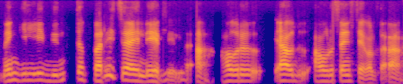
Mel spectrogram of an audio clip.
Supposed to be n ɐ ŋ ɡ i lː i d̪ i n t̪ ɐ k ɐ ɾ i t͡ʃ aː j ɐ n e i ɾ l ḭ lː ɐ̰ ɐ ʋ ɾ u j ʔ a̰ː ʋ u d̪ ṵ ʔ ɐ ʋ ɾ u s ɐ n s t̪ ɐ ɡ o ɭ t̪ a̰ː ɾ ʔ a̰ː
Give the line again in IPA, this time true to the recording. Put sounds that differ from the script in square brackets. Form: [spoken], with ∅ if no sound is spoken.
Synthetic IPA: n ɐ ŋ ɡ i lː i d̪ i n t̪ ɐ [p] ɐ ɾ i t͡ʃ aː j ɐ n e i ɾ l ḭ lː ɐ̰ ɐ ʋ ɾ u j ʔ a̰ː ʋ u d̪ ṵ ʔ ɐ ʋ ɾ u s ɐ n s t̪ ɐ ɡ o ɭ t̪ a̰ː ɾ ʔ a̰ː

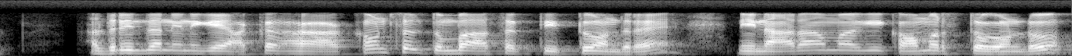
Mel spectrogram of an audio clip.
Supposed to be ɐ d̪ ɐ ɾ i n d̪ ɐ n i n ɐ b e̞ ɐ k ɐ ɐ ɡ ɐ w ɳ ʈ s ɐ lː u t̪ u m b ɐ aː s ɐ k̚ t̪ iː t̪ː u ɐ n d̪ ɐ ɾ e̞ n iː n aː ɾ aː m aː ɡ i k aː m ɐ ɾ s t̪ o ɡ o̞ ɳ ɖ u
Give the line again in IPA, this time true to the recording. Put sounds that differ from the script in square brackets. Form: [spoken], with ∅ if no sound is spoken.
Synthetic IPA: ɐ d̪ ɐ ɾ i n d̪ ɐ n i n ɐ [ɡ] e̞ ɐ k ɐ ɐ [k] ɐ w ɳ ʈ s ɐ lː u t̪ u m b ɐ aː s ɐ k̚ t̪ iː t̪ː u ɐ n d̪ ɐ ɾ e̞ n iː n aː ɾ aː m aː ɡ i k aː m ɐ ɾ s t̪ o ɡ o̞ ɳ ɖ u

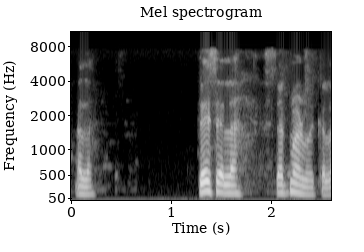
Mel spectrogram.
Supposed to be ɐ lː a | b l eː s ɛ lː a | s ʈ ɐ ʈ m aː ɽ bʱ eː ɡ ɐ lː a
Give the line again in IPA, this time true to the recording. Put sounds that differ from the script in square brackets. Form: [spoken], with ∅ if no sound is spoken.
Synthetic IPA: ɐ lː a | [p] l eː s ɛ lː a | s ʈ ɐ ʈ m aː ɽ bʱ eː [k] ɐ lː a

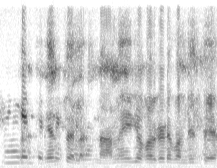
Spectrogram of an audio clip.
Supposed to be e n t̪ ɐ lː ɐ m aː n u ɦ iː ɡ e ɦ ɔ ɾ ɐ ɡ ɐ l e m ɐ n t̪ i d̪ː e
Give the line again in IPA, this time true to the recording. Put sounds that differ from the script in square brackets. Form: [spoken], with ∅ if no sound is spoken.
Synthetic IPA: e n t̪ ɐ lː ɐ [n] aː n u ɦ iː ɡ e ɦ ɔ ɾ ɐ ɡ ɐ [ɽ] e [b] ɐ n [d̪] i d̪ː e

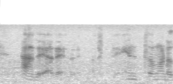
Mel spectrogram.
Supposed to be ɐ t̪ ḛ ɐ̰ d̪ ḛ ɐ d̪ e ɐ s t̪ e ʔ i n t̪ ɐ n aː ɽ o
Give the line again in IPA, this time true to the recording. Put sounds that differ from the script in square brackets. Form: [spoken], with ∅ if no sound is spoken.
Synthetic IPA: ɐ [d̪] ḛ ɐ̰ d̪ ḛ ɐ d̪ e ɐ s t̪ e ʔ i n t̪ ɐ [m] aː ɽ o

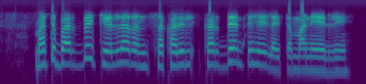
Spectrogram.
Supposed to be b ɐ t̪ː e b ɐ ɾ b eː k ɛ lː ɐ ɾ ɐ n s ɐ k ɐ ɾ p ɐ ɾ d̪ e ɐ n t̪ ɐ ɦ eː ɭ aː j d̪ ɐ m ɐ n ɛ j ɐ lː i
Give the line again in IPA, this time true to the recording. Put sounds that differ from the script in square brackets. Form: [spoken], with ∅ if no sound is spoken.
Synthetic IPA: [m] ɐ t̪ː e b ɐ ɾ b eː k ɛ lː ɐ ɾ ɐ n s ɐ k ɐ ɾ [k] ɐ ɾ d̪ e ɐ n t̪ ɐ ɦ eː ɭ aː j [t̪] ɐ m ɐ n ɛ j ɐ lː i

